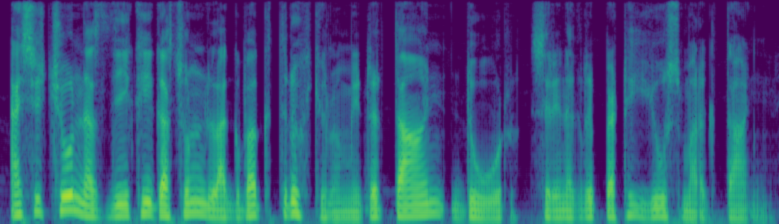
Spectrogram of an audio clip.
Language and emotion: Kashmiri, neutral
